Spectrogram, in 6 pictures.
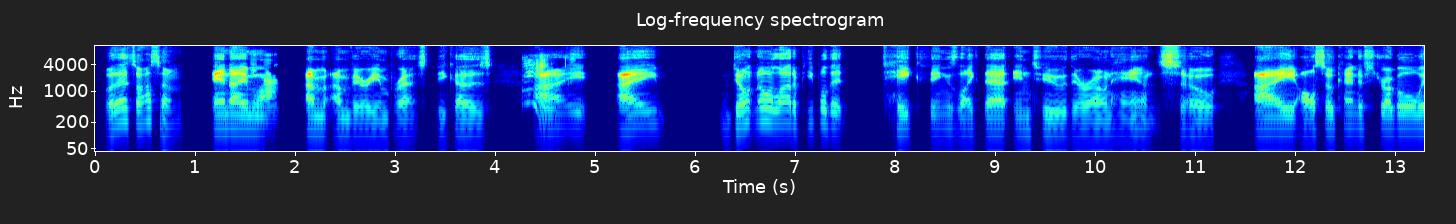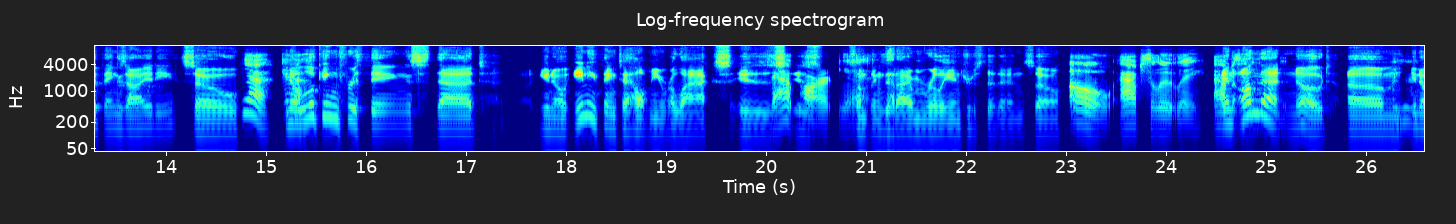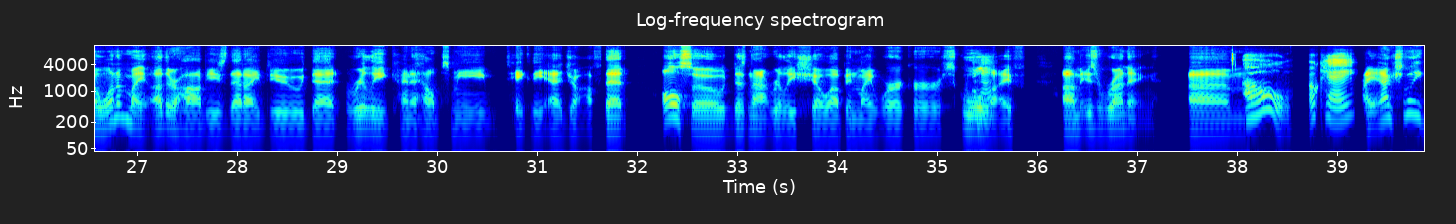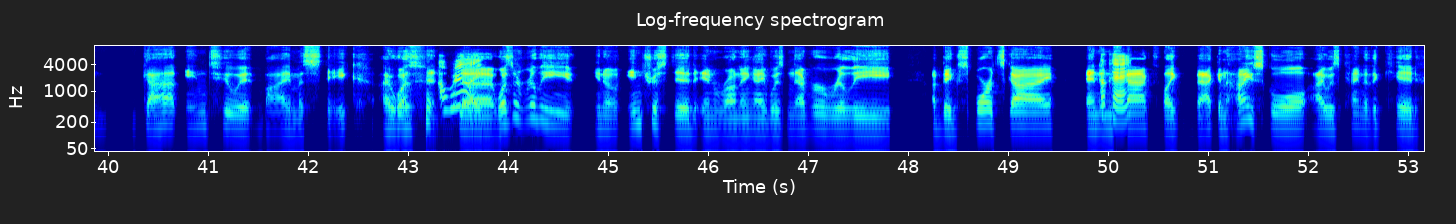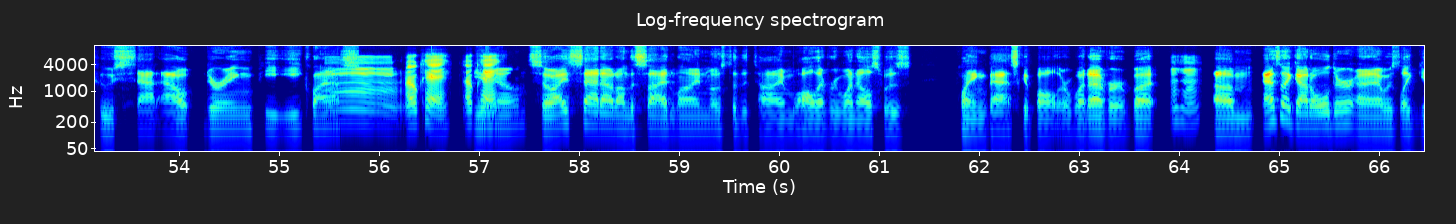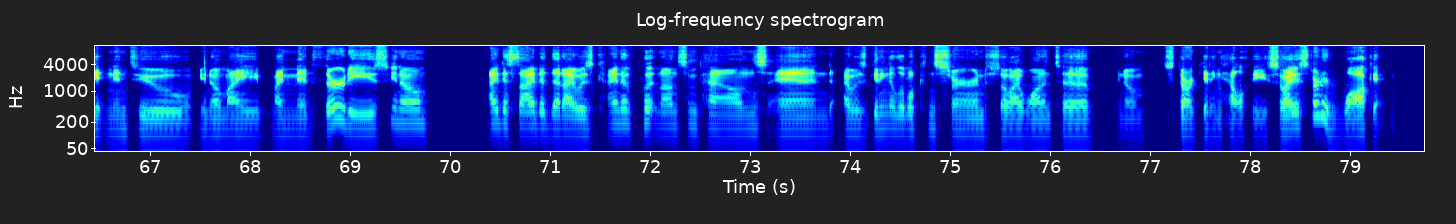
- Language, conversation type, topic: English, unstructured, How can hobbies reveal parts of my personality hidden at work?
- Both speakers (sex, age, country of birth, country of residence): female, 50-54, United States, United States; male, 40-44, United States, United States
- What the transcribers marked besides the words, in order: other background noise; laughing while speaking: "I wasn't"; drawn out: "Mm"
